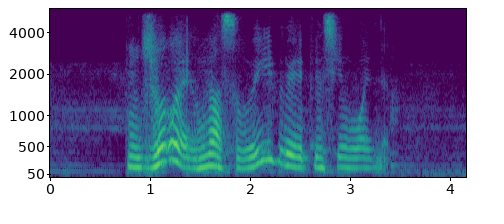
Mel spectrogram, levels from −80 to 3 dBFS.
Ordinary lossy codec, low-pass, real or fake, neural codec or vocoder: Opus, 32 kbps; 5.4 kHz; fake; codec, 16 kHz in and 24 kHz out, 0.6 kbps, FireRedTTS-2 codec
